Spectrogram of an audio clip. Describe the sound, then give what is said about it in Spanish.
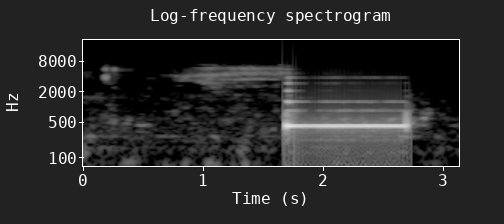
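A telephone line gives a single steady mid-pitched tone lasting about a second as a call is cut and redialed, preceded by a couple of faint clicks and a brief soft hiss, and ending with a small click. “Voy a cortar la llamada. Voy a volver a realizarla.”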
